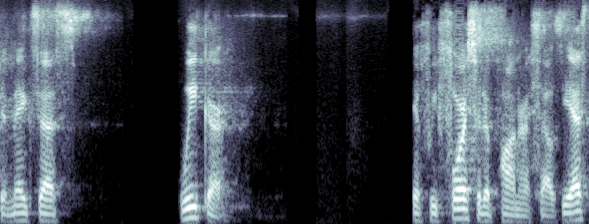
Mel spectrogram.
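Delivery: normal talking voice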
